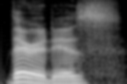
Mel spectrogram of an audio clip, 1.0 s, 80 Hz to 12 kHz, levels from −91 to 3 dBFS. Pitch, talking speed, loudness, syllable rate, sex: 145 Hz, 190 wpm, -16 LUFS, 4.7 syllables/s, male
